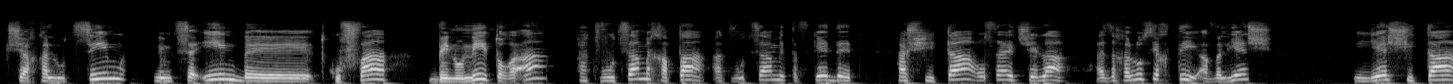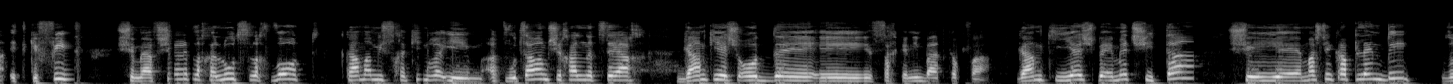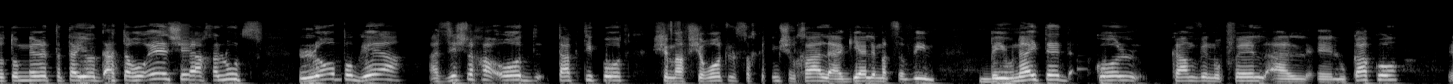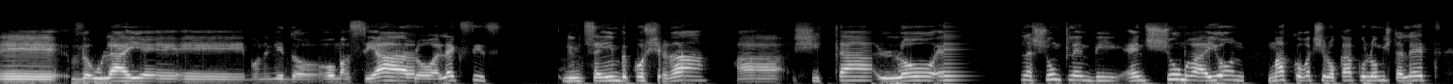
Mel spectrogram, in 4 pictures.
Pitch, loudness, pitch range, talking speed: 185 Hz, -17 LUFS, 155-215 Hz, 105 wpm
